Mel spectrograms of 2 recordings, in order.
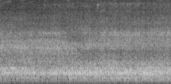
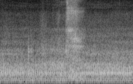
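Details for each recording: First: Finished scooter's small single-cylinder engine idling right after startup, with the owner noting it might be low on gas. It ticks over smoothly and evenly with no misses, a normal idle. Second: Finished scooter with its small single engine holding a fast, busy idle that doesn't settle. The rear tire keeps spinning while the scooter is off its stand, so the idle speed is set too high and needs adjusting.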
